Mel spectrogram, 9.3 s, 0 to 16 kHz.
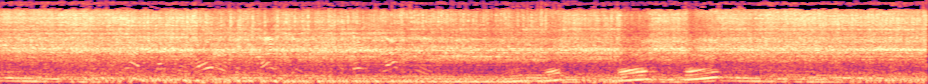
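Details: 1977 Arctic Cat El Tigre 4000 440cc free-air two-stroke, Mikuni round slides, after adjusting the needle clip position: idles evenly and picks up cleanly on each blip with no stumble or hesitation; bog gone, normal running.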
